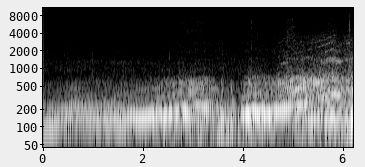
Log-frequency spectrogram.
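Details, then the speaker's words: 2013 Roush Stage 3 Mustang, supercharger pulley swapped from stock 85mm to 82mm, third-gear pull: clear whine climbing in pitch with revs over the V8 rumble; healthy, louder blower whine after pulley swap. "it's just you can really hear that thing spinning well now love it love it love it"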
